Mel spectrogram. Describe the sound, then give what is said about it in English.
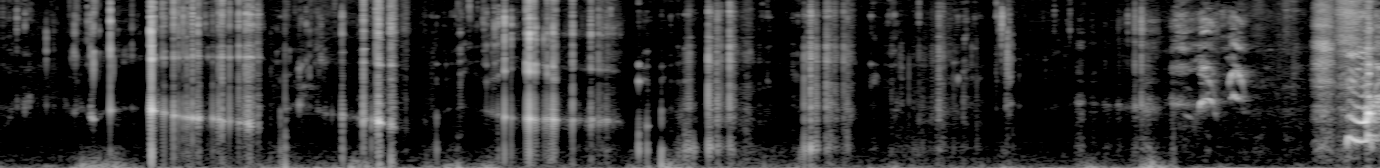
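Loud crunchy chewing of pickled radish, with repeated sharp crisp bites and wet mastication noises continuing steadily throughout, along with some squeaky breathy sounds. “I didn't realize it was going to be so crunchy. Well. I thought those were pickled. They're pickled radish.”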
